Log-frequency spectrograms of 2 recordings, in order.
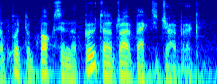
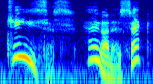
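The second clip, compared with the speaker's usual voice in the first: much higher startled yelp, then a plea; 13 semitones higher, slower than usual. Retold or imitated. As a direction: caught off guard as the toaster flies. Toaster thrown at him.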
